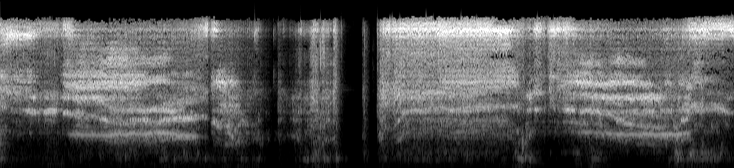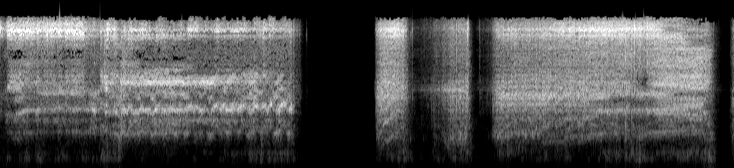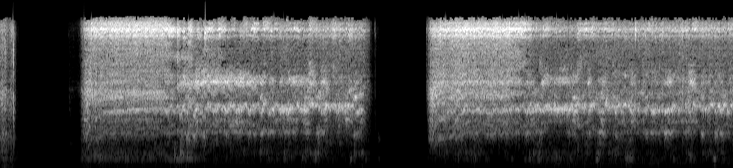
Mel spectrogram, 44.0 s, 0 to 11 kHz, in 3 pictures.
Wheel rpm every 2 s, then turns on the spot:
150, 120, 60, 40, 150, 160, 130, 150, 150, 160, 50, 30, 50, 130, 70, 60, 150, 160, 70, 130, 160, 160.
22-24 28-30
